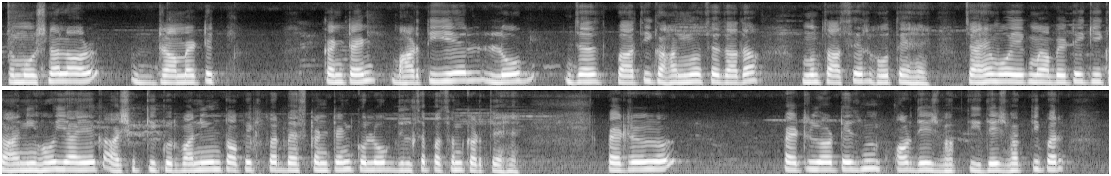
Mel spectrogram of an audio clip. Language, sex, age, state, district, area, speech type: Urdu, male, 30-45, Uttar Pradesh, Rampur, urban, spontaneous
